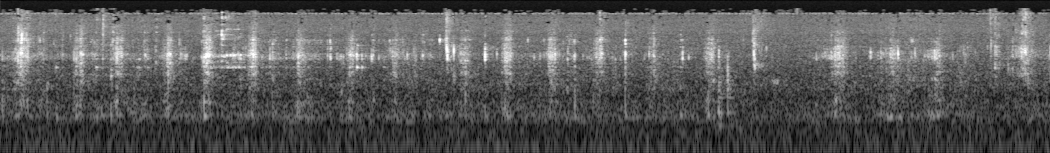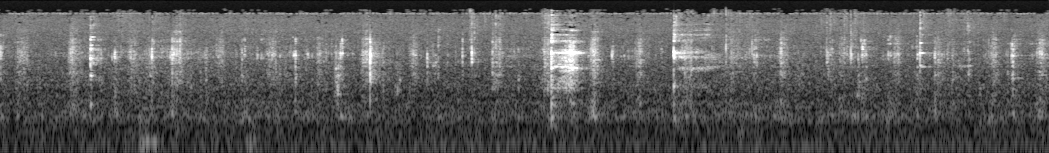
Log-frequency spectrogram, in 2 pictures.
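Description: Close-up chewing and crunching of food, mostly a chopped cabbage salad and a grilled cheese sandwich, as irregular small crackles and wet mouth clicks. Now and then a fork or spoon clinks on the plate or soup bowl, with a louder cluster of clicks about sixteen seconds in.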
